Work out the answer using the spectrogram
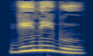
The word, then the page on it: ಗಿನಿಗು: Kannada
